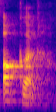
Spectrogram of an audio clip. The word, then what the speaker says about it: occur: So now see in this occur. Occur there is two syllables. Ock, then cur.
